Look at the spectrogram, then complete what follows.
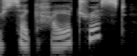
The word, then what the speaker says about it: psychiatrist: And hey, remember psychiatrist? Yep, that chi in the middle makes a K sound there, too.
